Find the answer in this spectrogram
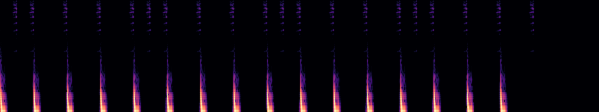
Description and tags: Sound edited and located to generate syncopas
